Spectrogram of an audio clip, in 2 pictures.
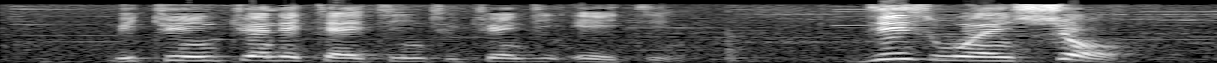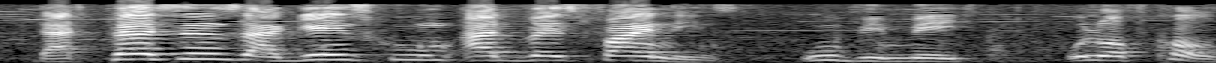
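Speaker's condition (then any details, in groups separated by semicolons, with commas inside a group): No condition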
